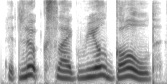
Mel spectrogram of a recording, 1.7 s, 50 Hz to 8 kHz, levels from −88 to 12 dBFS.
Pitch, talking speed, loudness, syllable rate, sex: 215 Hz, 180 wpm, -15 LUFS, 3.2 syllables/s, female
